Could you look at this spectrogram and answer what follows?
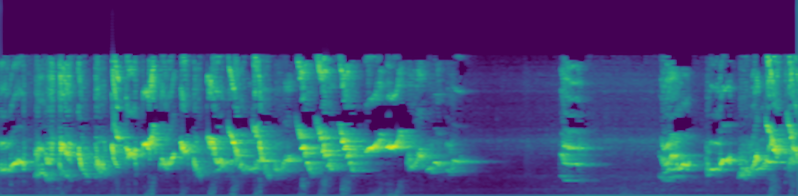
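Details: A five-month-old young double-collared seedeater delivers rapid, high chirping phrases of twittered, down-slurred notes. The song breaks off for about a second, then resumes in shorter bursts over a constant low hum.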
